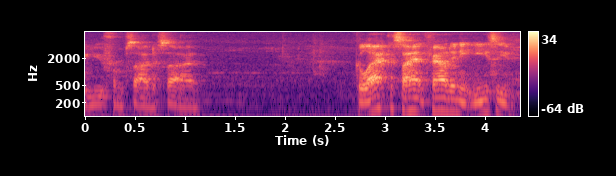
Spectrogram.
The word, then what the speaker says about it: Galactus: Galactus.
